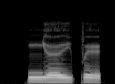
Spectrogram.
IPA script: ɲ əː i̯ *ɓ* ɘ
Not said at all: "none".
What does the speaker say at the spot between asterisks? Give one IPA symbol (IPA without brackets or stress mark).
p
